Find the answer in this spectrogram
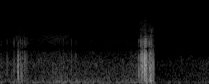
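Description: A few soft footsteps on grass and dead leaves, each short, with the clearest one about one and a half seconds in, over a faint outdoor hiss.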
